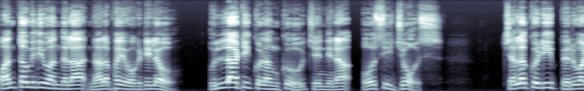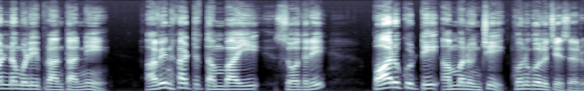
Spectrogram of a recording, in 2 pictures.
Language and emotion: Telugu, neutral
